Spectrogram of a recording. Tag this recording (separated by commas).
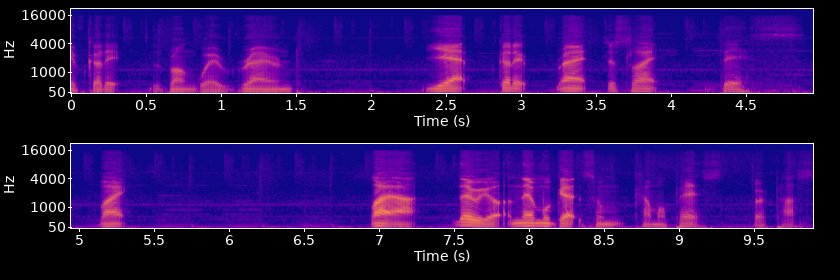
Speech, Music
